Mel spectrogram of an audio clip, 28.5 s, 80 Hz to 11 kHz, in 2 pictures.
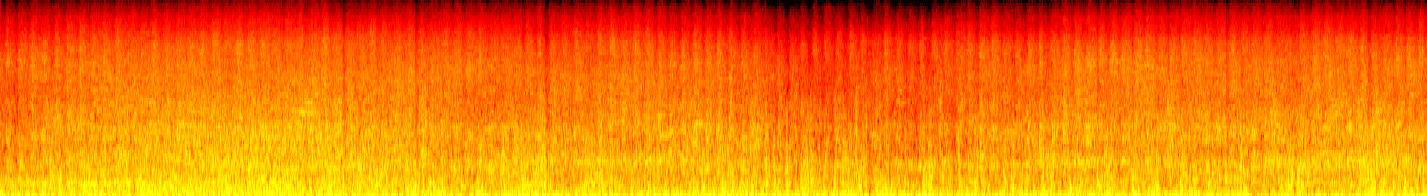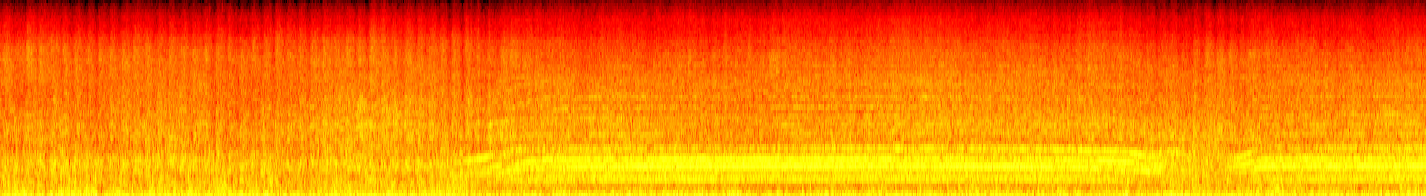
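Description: Reading & Northern #2102, an ex-Reading T-1 4-8-4 steam locomotive, running by with a steady rumble and clatter of the train. About two-thirds of the way in, its chime whistle sounds one long blast of several notes together, breaks briefly, and starts a second long blast near the end.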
